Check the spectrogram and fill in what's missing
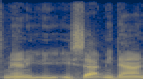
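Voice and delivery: ordinary delivery

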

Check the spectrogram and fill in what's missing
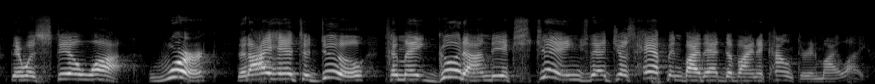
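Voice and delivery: loud, rising preacher's voice, building; preaching at full force. Acted. Preacher to congregation on divine encounters, loud and building. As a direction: preach it out to the back row.

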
